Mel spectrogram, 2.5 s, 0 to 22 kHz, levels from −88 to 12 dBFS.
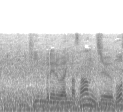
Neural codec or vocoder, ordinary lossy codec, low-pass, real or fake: none; none; 7.2 kHz; real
